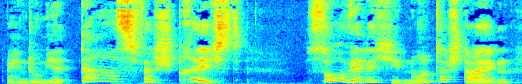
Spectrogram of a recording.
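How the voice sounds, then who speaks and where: A woman's voice: fairly high pitch, sing-song, slow, dark tone, voice pushed up. A woman voicing a male talking frog in a fairy tale reading, coaxing and insistent, in a roomy echo.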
